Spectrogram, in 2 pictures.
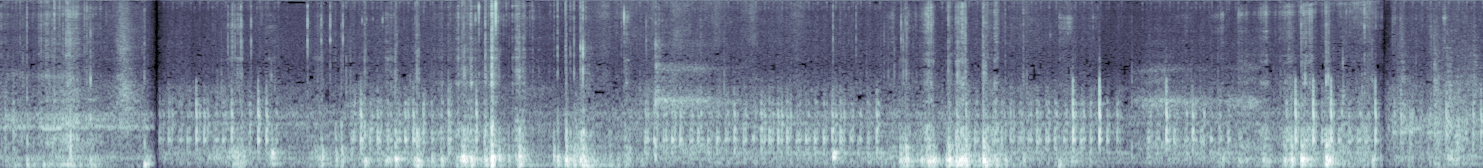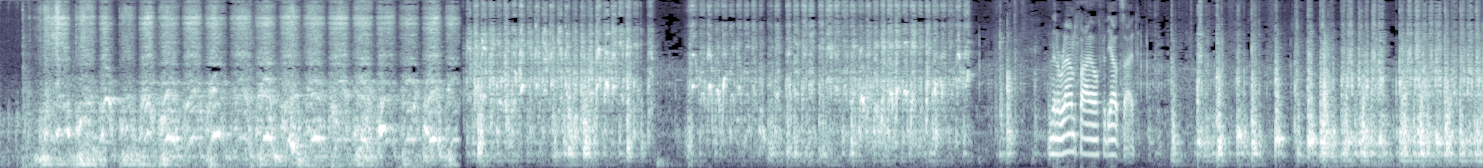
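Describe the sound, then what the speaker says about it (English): A sharp chisel pares the edges of a wooden bodysurfing handplane, giving close scraping and rasping strokes that grow denser and louder midway, with no speech. "So you're going to take a sharp chisel and just pare down the edges here."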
